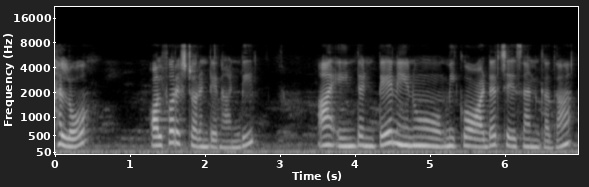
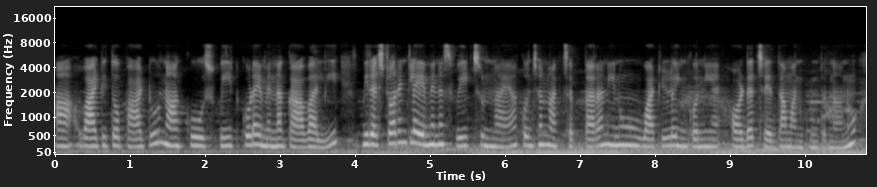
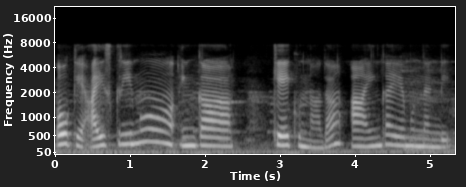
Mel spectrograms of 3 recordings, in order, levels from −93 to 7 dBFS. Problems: background conversations at intervals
